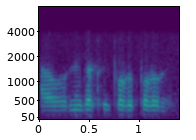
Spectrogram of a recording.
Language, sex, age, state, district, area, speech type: Odia, male, 60+, Odisha, Angul, rural, conversation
